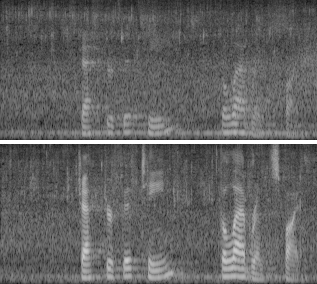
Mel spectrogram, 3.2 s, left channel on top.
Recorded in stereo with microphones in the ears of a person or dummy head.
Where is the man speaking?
75° right (ahead or behind), 0.5 m.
